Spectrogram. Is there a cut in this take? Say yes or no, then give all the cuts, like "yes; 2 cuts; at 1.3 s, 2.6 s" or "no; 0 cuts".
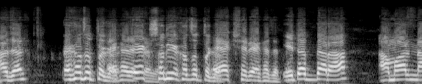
yes; 1 cut; at 2.8 s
